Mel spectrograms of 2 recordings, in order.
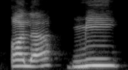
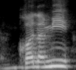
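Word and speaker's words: قلمي: Qalami. You should stretch it. You can stretch it. Qalami.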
